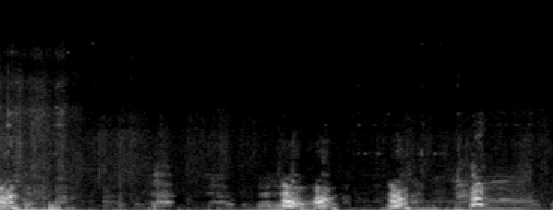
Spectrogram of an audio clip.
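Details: Great Dane barking at cows: a series of deep, hoarse barks, several spaced about a second apart with two close together, over low rumbling background noise and faint voices.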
